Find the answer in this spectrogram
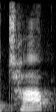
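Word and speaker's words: tjap: called is a chop a chop is spelled t-j-a-p-s in Indonesia and that's what this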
